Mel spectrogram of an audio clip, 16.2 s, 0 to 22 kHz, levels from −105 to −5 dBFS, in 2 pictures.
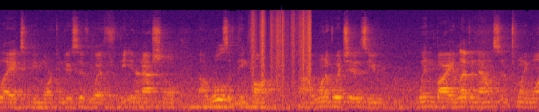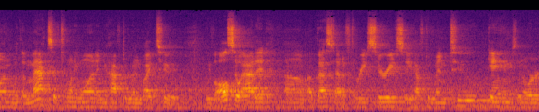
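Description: At 3.72 s a burst of cable scratch noise kicks in and runs to 4.67 s, dense, uneven scratching roughly as loud as the sound itself. It's likely a worn lead or connector being moved, its contact resistance jumping around.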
